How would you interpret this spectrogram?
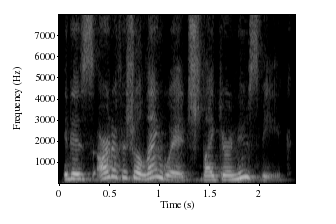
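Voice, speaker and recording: A man's voice: high voice, expressive, a little fast, warm tone. A man reading the part of an erudite immigrant substitute teacher who speaks formally and drops his articles, in an amateur play reading. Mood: earnest.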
